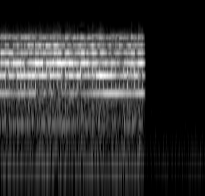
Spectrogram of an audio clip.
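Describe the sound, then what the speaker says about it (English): A loud electronic hospital alarm in the video game Unheard blares as a steady, shrill multi-tone ring, then cuts off abruptly after about a second into near silence. "Is that the alarm?"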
